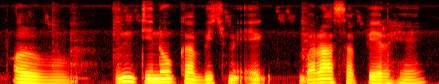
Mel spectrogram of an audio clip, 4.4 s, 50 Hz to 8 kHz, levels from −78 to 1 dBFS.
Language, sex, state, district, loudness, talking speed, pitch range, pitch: Hindi, male, Arunachal Pradesh, Lower Dibang Valley, -18 LUFS, 150 wpm, 105-125 Hz, 115 Hz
